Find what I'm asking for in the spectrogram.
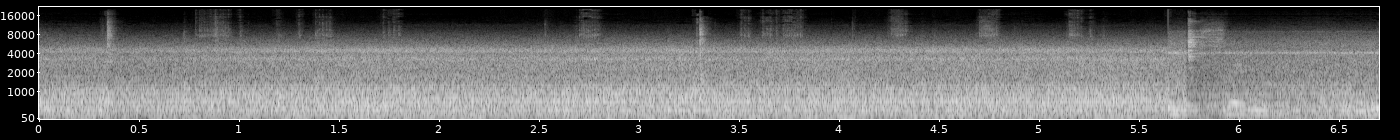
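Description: A triple-cylinder engine is dry cranked, producing a loud, steady whirring roar that holds evenly throughout before a brief dip near the end.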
